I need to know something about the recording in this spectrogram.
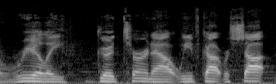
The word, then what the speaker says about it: Reshat: It's Reshat.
